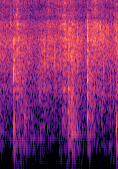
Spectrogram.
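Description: Spoon stirring ground cumin and spices into a hot frying pan while cooking a fish curry with eggplant and peas, giving several scraping strokes over a soft sizzle, close and moderately quiet.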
